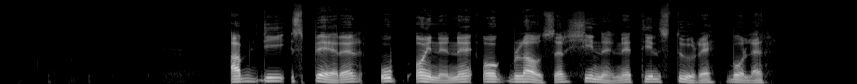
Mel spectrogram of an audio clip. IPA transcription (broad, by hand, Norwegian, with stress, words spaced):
ˈɑbdɪ ˈspæɾəɾ ˈʊp ˈœʏnənə ˈoːɡ ˈbloːsəɾ ˈçɪnənə ˈtɪl ˈstuːɾə ˈbɔləɾ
